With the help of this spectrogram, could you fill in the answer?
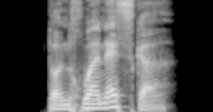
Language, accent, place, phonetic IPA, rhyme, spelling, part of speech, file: German, Germany, Berlin, [dɔnxu̯aˈnɛskɐ], -ɛskɐ, donjuanesker, adjective, De-donjuanesker.ogg
- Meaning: inflection of donjuanesk: 1. strong/mixed nominative masculine singular 2. strong genitive/dative feminine singular 3. strong genitive plural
